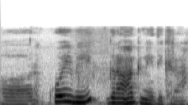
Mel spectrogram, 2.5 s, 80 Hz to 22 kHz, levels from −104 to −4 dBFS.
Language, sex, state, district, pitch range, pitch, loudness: Hindi, male, Delhi, New Delhi, 130-195 Hz, 160 Hz, -14 LUFS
